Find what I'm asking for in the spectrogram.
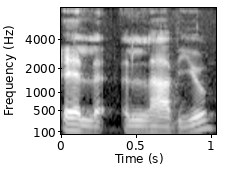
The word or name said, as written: lip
